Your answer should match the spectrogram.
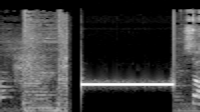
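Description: Censor bleep: a single steady, pure electronic beep lasting about a second, starting just under a second in and cutting off abruptly, laid over a dropout in the talk.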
